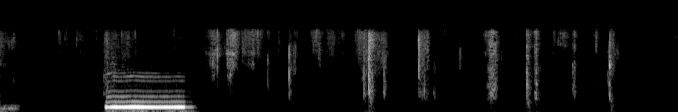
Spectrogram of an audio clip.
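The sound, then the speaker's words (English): Knife cutting open a mailed fabric-wrapped package: a brief steady hum, then a run of short, scratchy slicing and scraping bursts of uneven rhythm. “Where the heck is the open part? Okay. I think I'm just kind of using my knife.”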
